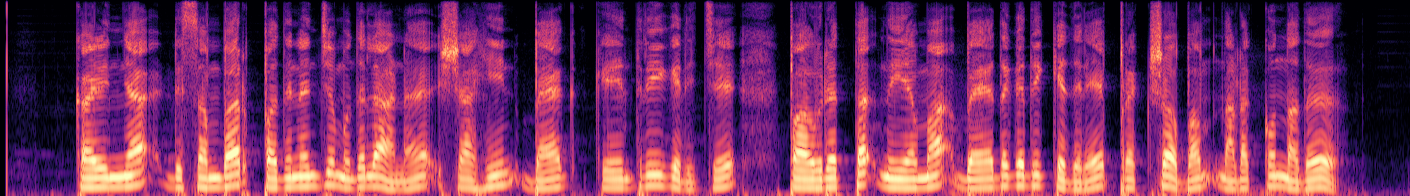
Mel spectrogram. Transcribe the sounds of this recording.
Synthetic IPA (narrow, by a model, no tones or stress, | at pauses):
kɐɻiɲːɐɖisɐmbɐrpɐðinɐɲd͡ʑɨmuðɐlaːɳɨɕɐɦiːnbaːɡke̞ːnd̪riːɣɐɾit͡ɕːɨpɐwɾɐt̪ːɐnijɐmɐbe̞ːd̪ɐɣɐðikʲːɐðiɾe̞prɐkʂoːbɐmnɐɽɐkːunːɐðɨ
